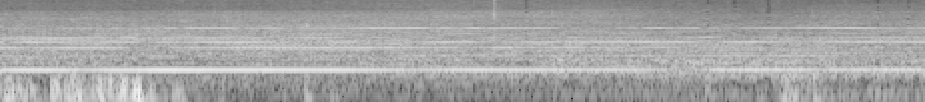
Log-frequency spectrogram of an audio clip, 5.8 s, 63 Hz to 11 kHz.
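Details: Hoover Convertible (Dial-A-Matic) U1124A vacuum after removing old filter medium blocking it: steady, even motor roar with clean constant whine, no surging or rattles; running normally.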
